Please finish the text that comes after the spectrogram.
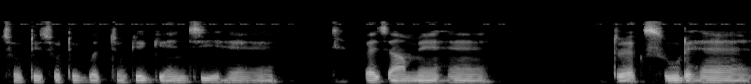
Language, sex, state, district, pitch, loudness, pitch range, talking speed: Hindi, male, Jharkhand, Sahebganj, 95 Hz, -23 LUFS, 95-110 Hz, 80 wpm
